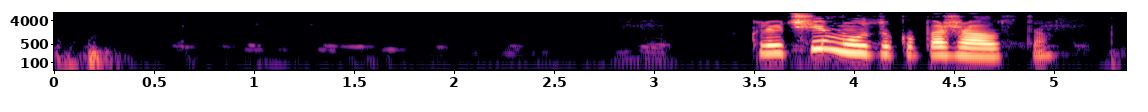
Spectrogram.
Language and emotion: Russian, neutral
